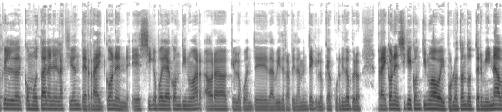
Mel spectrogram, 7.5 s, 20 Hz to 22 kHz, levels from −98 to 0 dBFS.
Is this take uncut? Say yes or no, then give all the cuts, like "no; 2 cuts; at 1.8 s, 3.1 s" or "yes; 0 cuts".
yes; 0 cuts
